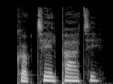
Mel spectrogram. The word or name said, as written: cocktailparty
